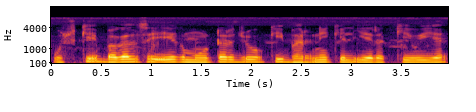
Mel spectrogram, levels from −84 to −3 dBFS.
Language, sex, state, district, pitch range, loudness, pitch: Hindi, male, Madhya Pradesh, Katni, 135-155 Hz, -15 LUFS, 145 Hz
